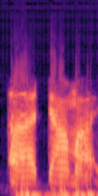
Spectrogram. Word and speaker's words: Adhama: Adhama. It's like Adam with an A at the end.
